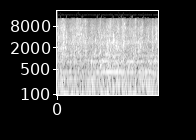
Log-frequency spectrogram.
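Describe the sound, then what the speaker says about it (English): A river rushes through an underground cave in a steady, full roar of flowing water, constant and close with no voices over it. "There's still a lot of flow in this water, which is a good sign."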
